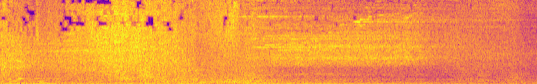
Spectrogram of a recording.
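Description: A magical crystal explodes with a loud roaring burst that slowly fades.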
